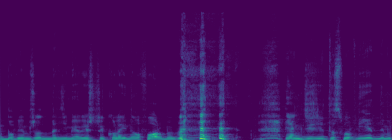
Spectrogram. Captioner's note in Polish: śmiech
